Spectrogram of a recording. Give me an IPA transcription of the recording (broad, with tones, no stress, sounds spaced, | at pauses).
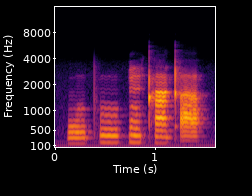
w u˨ pʰ uː˦ k͡p ũ˦ kʰ ã˦ kʼ a˨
